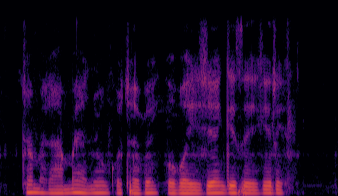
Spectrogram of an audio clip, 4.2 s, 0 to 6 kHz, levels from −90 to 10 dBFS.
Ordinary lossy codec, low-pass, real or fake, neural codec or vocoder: none; 5.4 kHz; real; none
